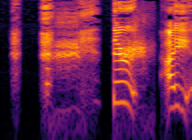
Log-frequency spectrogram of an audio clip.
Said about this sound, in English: Yeah, I mean, hearing like constant duck sounds, like, whoa.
